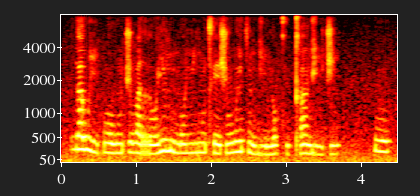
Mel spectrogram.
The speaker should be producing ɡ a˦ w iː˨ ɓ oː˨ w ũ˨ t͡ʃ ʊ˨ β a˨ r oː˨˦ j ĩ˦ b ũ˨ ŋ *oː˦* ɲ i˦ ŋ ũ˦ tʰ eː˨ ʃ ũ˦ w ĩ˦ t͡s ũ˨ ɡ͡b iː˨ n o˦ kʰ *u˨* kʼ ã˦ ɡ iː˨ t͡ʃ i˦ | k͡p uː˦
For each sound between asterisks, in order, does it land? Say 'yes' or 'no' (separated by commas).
yes, yes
